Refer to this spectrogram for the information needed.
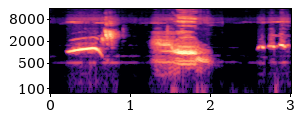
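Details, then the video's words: Natural whistling of a common hill myna, played to stir pet mynas to sing: a smooth upward-sliding whistle, a rich harmonic call dipping at the end, then two quick short notes. "masteran burung beo suara siulan alami"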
